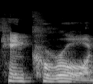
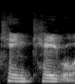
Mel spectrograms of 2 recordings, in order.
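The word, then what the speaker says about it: King K. Rool: kind of clarify this his name is pronounced King Coral not King Cairo it's supposed to be like a pun of cruel king cruel so yeah after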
